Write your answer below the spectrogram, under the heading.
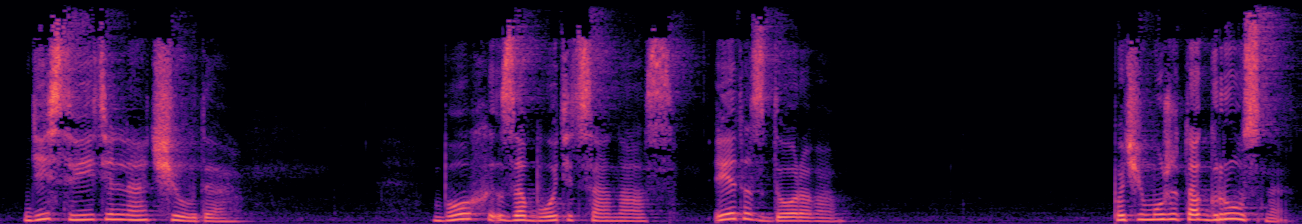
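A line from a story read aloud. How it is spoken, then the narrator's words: Sad. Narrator (Russian): грустно сказал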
